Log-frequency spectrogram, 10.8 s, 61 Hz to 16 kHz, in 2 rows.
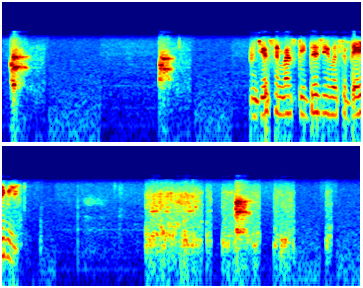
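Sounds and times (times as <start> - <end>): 
small dog barking in another room: 0.1 - 0.5, 2.4 - 2.6, 8.8 - 9.3
speech: 3.8 - 5.8.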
